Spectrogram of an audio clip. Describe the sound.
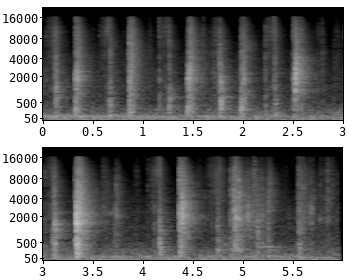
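Tarot cards being shuffled and drawn, heard as many crisp, papery snaps and flicks in an irregular rhythm, some sharper and louder than others, with no talking.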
